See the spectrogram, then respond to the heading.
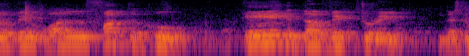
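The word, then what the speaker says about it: وَالْفَتْحُ: So when you read Wow, you do not pronounce this alif in between. Combine Wow with the lam. Wal Fathu.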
